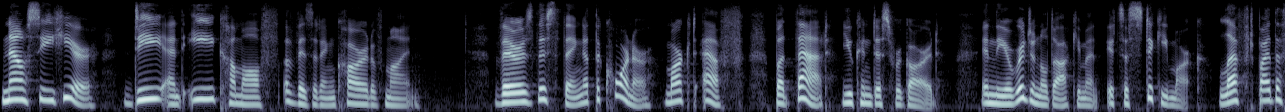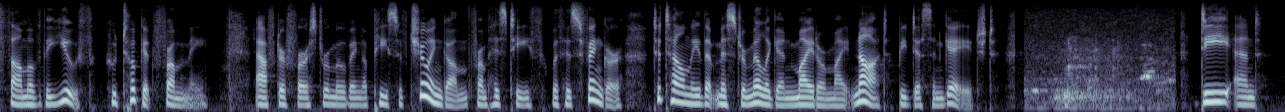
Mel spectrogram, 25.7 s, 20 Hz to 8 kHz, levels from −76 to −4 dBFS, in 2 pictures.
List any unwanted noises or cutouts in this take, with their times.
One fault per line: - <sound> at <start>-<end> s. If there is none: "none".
- cough at 23.1-24.6 s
